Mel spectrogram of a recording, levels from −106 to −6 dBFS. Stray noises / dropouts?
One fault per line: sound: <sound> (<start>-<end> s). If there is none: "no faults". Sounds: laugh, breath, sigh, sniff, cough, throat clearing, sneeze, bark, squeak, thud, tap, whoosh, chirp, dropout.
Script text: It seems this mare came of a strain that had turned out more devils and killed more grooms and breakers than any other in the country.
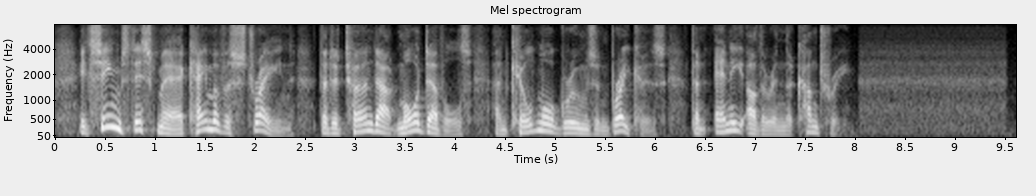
no faults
